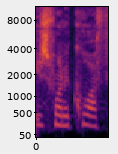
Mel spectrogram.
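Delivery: very high New York sitcom-style accent. Showing how people talk on Seinfeld: Seinfeld New York accent. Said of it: "how they talk in there".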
